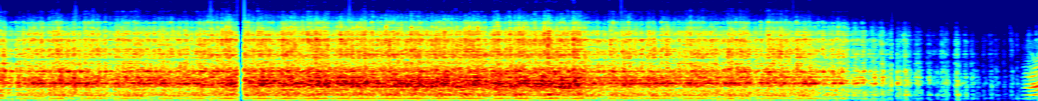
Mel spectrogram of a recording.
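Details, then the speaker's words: Fret saw (very thin tensioned blade moving rapidly up and down, for wood and thin plastic) switched on by rocker switch and cutting very slowly: steady, fast buzzing chatter from the blade, then winding down to a stop; normal operation. "turn it on and the hold arm moves up and down and that will give you the chance to use the blade"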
